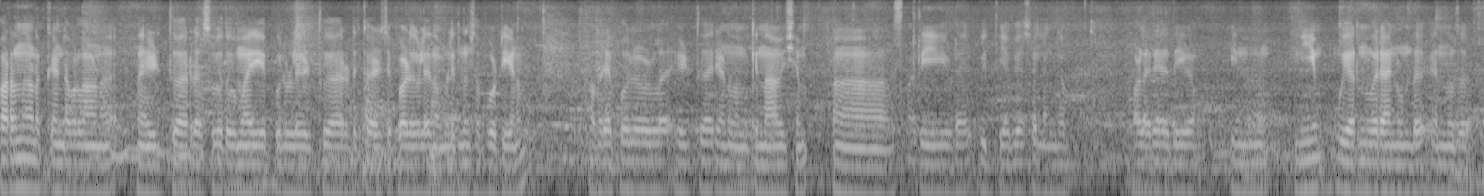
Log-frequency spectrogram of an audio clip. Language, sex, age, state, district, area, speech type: Malayalam, male, 18-30, Kerala, Idukki, rural, spontaneous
